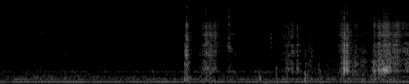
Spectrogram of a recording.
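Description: Baseball cards being handled and set down in a cardboard box: several short rustles and soft taps in the second half, over a faint steady low hum.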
